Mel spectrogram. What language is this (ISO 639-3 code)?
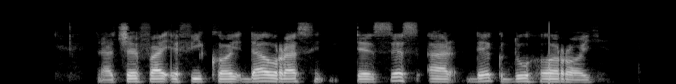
epo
